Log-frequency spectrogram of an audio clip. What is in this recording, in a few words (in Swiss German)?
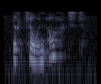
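"zahnarzt", Alsatian; medecine; dentiste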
